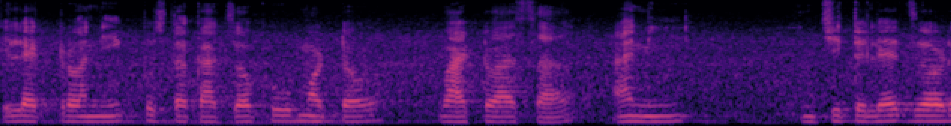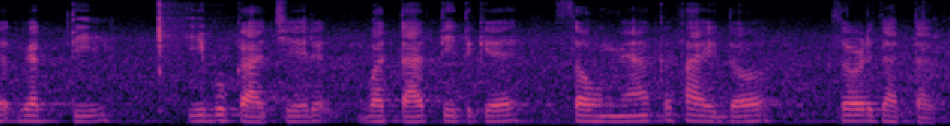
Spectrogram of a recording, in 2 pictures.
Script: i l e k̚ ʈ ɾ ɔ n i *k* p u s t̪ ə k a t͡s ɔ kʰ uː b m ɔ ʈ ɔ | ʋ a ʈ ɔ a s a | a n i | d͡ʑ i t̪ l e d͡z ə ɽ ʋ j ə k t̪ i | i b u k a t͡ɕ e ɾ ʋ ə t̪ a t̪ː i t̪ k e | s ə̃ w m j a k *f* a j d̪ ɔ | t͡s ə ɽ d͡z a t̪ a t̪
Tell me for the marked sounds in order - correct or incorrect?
correct, correct

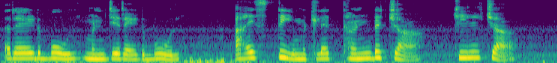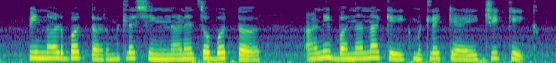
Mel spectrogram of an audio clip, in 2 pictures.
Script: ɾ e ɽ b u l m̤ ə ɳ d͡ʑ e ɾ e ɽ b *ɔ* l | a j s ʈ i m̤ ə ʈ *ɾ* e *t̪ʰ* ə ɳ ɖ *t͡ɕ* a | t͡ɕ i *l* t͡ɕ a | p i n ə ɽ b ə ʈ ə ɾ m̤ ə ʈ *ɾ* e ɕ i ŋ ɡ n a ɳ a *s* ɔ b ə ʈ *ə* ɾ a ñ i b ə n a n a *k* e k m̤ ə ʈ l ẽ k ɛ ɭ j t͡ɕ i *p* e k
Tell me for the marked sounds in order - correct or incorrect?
incorrect: u, incorrect: l, correct, correct, correct, incorrect: l, incorrect: t͡s, correct, correct, incorrect: k

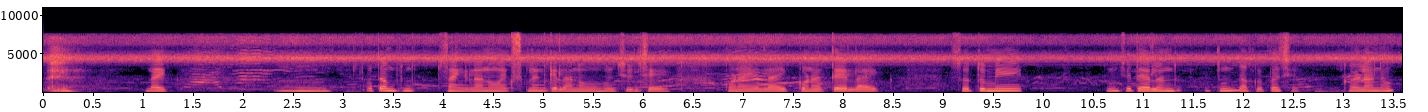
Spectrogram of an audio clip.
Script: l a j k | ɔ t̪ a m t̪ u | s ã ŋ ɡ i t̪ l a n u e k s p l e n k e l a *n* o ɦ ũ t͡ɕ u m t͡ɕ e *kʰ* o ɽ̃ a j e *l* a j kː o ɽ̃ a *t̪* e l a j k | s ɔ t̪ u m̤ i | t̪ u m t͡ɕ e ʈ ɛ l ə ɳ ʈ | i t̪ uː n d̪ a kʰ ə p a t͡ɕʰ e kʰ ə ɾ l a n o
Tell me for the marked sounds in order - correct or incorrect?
correct, incorrect: k, correct, correct

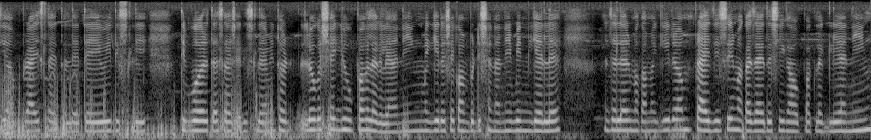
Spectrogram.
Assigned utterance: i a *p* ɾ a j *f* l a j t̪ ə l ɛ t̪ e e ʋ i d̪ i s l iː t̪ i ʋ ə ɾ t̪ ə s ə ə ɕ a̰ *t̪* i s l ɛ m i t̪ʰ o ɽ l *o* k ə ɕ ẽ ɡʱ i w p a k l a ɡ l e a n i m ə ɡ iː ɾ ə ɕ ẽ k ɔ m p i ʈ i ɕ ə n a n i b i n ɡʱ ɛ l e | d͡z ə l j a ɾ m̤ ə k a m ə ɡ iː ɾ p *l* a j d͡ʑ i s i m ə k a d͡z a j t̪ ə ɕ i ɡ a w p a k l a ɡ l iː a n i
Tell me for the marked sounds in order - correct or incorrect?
correct, incorrect: s, incorrect: d̪, correct, incorrect: ɾ

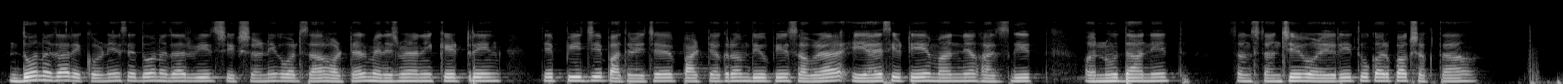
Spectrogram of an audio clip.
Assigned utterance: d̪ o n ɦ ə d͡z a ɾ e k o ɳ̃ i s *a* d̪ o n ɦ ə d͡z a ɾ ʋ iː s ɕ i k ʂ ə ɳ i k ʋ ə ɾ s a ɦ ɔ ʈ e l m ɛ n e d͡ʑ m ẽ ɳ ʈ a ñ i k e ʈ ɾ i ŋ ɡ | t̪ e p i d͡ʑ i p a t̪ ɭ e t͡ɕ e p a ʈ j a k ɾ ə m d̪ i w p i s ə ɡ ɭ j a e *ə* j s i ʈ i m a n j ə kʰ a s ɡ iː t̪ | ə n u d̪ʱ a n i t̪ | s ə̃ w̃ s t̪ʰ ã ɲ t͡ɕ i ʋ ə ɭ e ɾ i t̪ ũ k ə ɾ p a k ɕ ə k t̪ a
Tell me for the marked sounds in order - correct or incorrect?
incorrect: e, incorrect: a

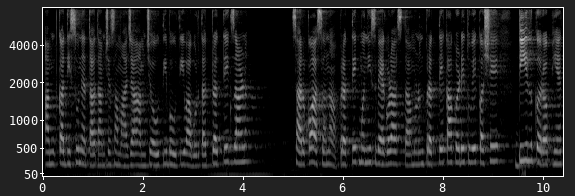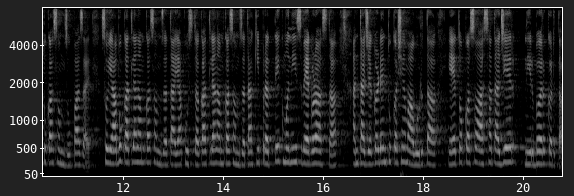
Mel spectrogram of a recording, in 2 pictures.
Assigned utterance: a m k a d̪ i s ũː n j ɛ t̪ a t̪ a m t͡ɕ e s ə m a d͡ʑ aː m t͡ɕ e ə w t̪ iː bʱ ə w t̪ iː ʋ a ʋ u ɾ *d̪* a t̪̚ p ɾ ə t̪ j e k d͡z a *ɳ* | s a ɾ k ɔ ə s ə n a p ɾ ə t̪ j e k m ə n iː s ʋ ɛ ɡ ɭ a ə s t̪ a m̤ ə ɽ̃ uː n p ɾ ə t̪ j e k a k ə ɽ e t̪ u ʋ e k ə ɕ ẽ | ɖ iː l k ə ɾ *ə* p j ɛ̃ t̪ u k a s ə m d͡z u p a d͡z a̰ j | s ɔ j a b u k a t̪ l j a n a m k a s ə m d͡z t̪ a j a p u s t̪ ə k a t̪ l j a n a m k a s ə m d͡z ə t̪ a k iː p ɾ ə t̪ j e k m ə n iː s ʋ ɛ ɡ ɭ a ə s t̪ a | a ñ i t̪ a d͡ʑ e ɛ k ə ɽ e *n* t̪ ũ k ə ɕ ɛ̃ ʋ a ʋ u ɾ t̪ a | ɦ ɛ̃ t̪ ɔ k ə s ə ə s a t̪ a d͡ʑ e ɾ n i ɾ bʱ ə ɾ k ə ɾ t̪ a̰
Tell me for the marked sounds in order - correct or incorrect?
incorrect: t̪, correct, correct, correct

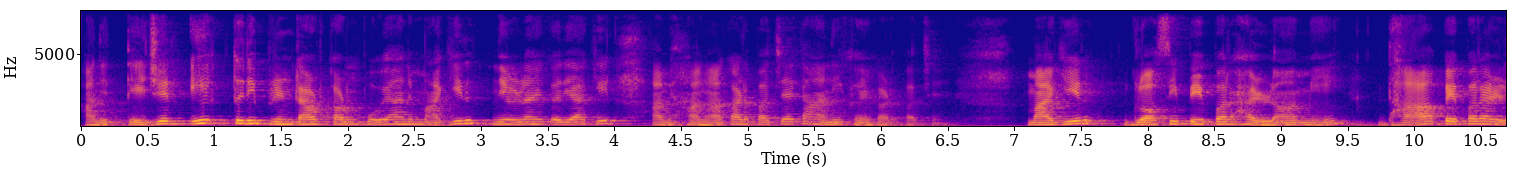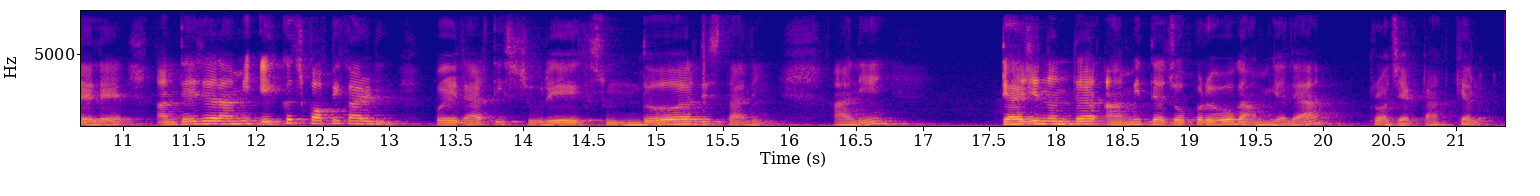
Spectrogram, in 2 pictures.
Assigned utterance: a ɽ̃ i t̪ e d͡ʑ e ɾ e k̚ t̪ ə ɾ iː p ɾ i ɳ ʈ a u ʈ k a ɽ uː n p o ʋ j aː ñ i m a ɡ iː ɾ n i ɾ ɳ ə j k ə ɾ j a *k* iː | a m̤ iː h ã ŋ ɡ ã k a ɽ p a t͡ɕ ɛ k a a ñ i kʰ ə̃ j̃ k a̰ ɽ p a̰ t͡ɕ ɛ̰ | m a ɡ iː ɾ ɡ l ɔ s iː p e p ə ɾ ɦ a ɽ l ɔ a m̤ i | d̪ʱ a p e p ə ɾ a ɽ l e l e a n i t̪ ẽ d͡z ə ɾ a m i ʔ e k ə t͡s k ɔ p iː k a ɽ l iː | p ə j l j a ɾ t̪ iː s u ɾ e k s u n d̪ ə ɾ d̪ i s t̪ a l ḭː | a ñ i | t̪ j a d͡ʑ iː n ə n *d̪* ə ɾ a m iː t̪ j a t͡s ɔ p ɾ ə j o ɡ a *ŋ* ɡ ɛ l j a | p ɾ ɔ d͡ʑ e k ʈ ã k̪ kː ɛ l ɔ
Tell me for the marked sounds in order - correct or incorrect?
correct, incorrect: t̪, incorrect: m

